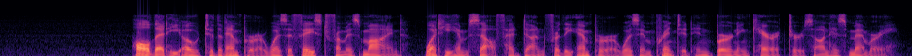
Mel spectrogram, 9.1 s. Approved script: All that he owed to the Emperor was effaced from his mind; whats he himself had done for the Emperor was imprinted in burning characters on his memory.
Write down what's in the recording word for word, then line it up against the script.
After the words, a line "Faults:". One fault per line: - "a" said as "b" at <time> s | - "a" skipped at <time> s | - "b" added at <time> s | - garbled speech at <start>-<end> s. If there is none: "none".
All that he owed to the Emperor was effaced from his mind; what he himself had done for the Emperor was imprinted in burning characters on his memory.
Faults:
- "whats" said as "what" at 4.2 s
